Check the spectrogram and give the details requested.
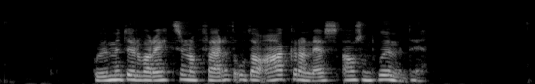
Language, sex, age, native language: Icelandic, female, 30-39, Icelandic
